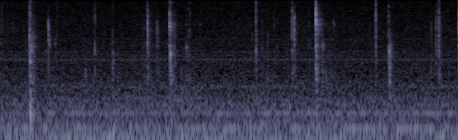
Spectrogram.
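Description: A capped, clear ribbed PET water bottle, about half full of water, is tilted and tapped with fingernails. Short, sharp, bright ticks come at an uneven pace over a steady low background hum, with a soft, slightly louder swell in between.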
